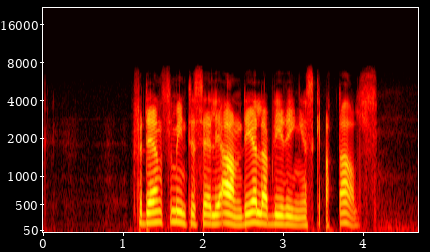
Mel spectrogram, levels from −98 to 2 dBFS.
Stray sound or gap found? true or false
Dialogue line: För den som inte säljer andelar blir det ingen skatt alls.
true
